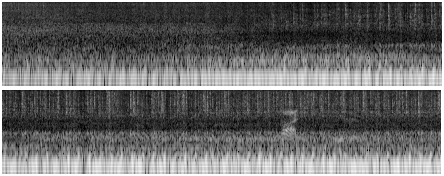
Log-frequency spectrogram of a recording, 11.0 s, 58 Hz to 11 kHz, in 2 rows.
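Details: Mopar 383 V8 on a roller cam and lifters after repeated flat tappet lifter failures, mufflers off, about 900 rpm idle: loud, deep, even burble through open pipes with a steady lope. No ticking or knocking, healthy mild street cam.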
